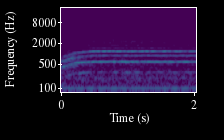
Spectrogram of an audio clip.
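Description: One long vocal note that slides up at the start and then holds a steady pitch.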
